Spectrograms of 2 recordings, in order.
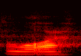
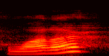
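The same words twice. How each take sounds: First: The t is clearly and fully pronounced. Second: The t sounds American-style, soft and d-like. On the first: This is the careful, proper way to say it. "I try to say it properly" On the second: This is how Americans say it. "Now in America, I think you say... Do you say water like that?"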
